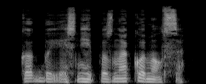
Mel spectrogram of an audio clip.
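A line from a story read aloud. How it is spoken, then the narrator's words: Honest bass voice. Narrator (Russian): ответил Зак своим честным басом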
